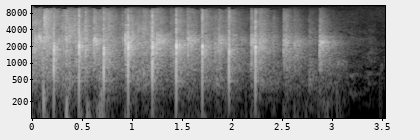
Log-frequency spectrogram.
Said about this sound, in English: Tak si můžeme zatleskat. So let's clap to each other.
